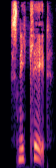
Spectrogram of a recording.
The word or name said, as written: sneklædt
